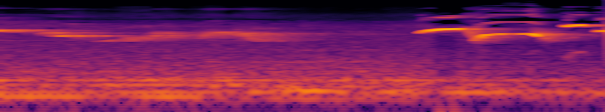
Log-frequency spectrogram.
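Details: Oriental magpie-robin song used to coax a quiet bird into singing; a soft, drawn-out whistle falls away, then loud, sharp, clear whistled notes with downward bends break in near the end, over a faint background hum.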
